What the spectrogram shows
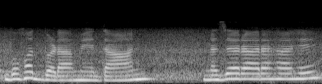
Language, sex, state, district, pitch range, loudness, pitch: Hindi, female, Punjab, Kapurthala, 200-255 Hz, -12 LUFS, 240 Hz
